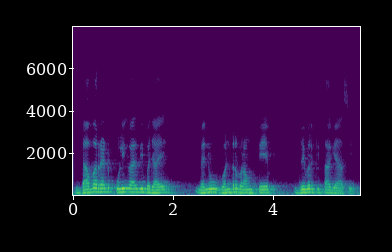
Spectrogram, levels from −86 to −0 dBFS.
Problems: none marked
